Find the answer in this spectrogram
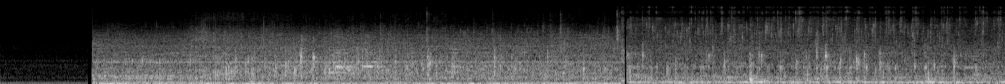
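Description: Thick pepper-and-broth sauce with meatballs bubbling at a hard boil in a pan: a dense, steady crackle of bursting bubbles that starts abruptly about a second in.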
